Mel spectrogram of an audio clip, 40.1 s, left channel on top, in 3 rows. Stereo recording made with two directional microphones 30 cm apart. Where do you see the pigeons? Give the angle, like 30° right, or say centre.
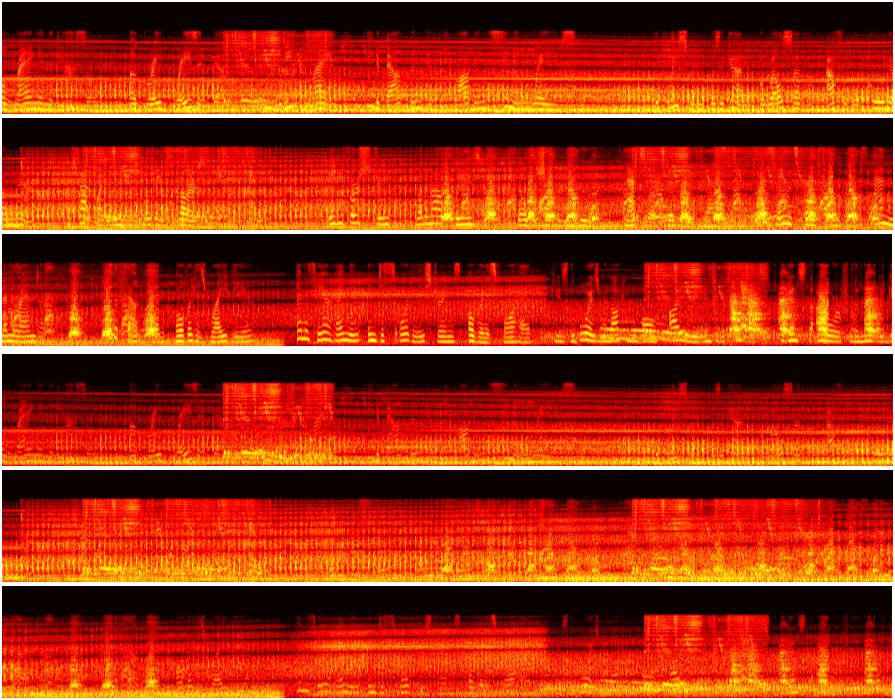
40° right.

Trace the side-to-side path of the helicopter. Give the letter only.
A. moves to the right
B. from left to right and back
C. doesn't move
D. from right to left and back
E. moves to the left
A.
